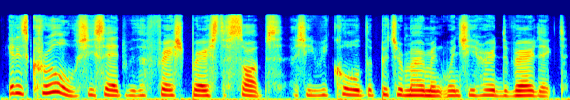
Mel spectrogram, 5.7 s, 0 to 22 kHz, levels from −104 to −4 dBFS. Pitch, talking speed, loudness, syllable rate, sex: 210 Hz, 230 wpm, -18 LUFS, 5.0 syllables/s, female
